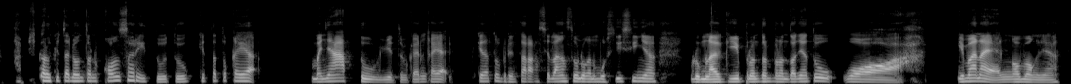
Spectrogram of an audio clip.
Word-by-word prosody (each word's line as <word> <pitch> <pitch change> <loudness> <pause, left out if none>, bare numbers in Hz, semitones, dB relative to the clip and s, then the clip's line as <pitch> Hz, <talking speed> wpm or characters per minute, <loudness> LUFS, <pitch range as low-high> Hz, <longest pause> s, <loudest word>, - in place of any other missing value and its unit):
Habis - - -14
kalau 170 -2 +4
kita 165 0 -1
nonton 155 0 0
konser 180 +2 -1
itu 135 -4 -5
tuh, 125 +2 -4
kita 150 +1 -8
tuh 170 - -9
kayak 155 -1 +2 0.6
menyatu 145 -3 +1
gitu 110 -1 -6
kan, 115 +2 -4
kayak 125 -1 -1 0.3
kita 140 -1 -1
tuh 155 - -4
berinteraksi 130 0 -4
langsung 140 +1 +1
dengan 130 -1 -1
musisinya. 140 +2 -2 0.4
Belum 125 0 +3
lagi 120 +3 +6
penonton 135 0 +1
penontonnya 130 +1 0
tuh, 155 -2 +1
wah! 115 -5 +4 0.5
Gimana 145 +1 +6
ya 105 - 0
ngomongnya? 115 -2 -1
135 Hz, 160 wpm, -26 LUFS, 125-150 Hz, 0.6 s, lagi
